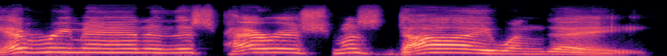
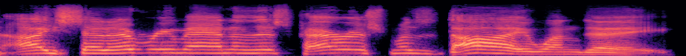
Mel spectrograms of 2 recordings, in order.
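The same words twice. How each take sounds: First: Slow, high, loud preaching; sermon. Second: High, loud repeated warning; insistent sermon. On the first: Priest warning his parish from the pulpit, loud and slow. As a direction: boom it out from the pulpit. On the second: Priest repeating his warning at the laughing man, louder. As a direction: drive it home to the laughing man. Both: Acted.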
